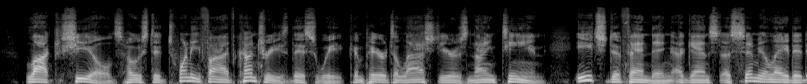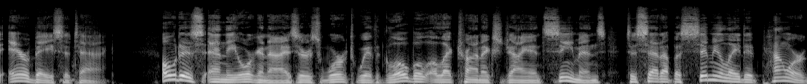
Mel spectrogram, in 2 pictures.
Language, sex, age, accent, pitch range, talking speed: English, male, 50-69, American, 90-125 Hz, 130 wpm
